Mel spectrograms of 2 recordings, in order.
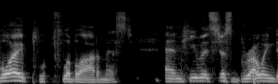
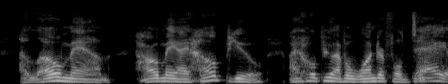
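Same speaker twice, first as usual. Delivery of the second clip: mock-fawning, servile polite clerk voice. Recalling a CVS clerk who was rude to others, imitating an obsequious clerk. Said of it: "she would be incredibly obsequious to me".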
